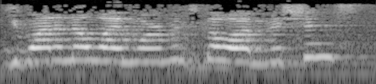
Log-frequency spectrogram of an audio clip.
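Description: An actor playing an eager, earnest young sibling who chatters on. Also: female voice, very high-pitched, fairly even intonation, fast talker. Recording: echoey, dull recording with noise.

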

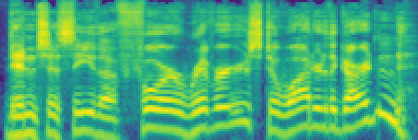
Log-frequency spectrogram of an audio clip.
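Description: Man putting on a grandiose, booming God. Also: expressive, normal speed, dry recording, clean studio sound. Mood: boastful. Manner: grandiose, showman-like. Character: mighty bearded God, boastful, theatrical, easily wounded. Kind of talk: short story read aloud.

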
